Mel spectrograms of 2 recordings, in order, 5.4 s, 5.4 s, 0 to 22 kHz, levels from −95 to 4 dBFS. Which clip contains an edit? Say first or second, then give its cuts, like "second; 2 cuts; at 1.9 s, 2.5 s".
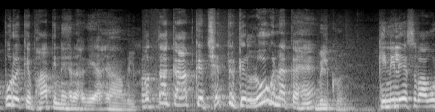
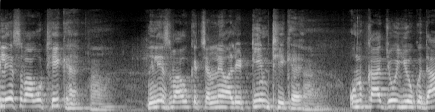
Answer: first; 1 cut; at 1.8 s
